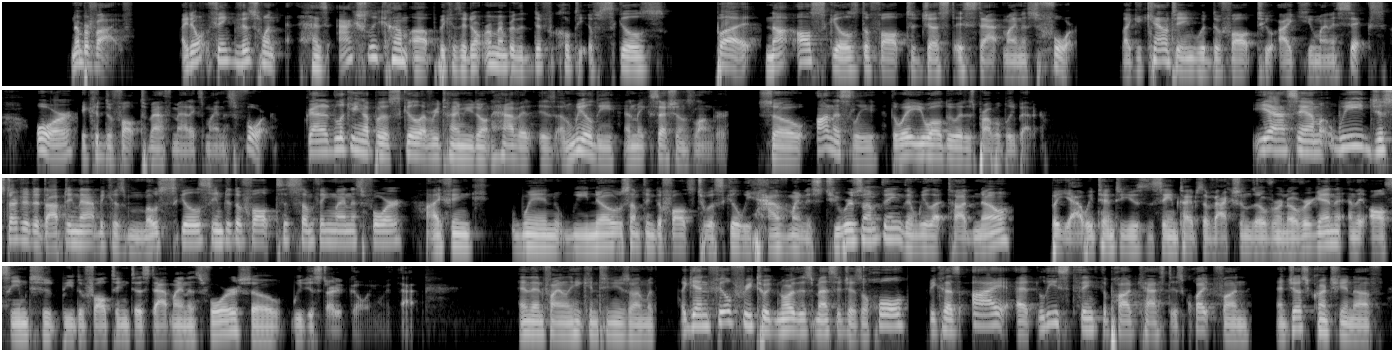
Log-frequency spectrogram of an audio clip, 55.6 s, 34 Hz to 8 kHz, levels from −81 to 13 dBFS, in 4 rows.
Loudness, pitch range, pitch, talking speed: -17 LUFS, 95-135 Hz, 110 Hz, 190 wpm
